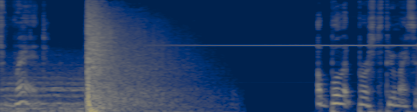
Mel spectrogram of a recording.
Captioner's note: bang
